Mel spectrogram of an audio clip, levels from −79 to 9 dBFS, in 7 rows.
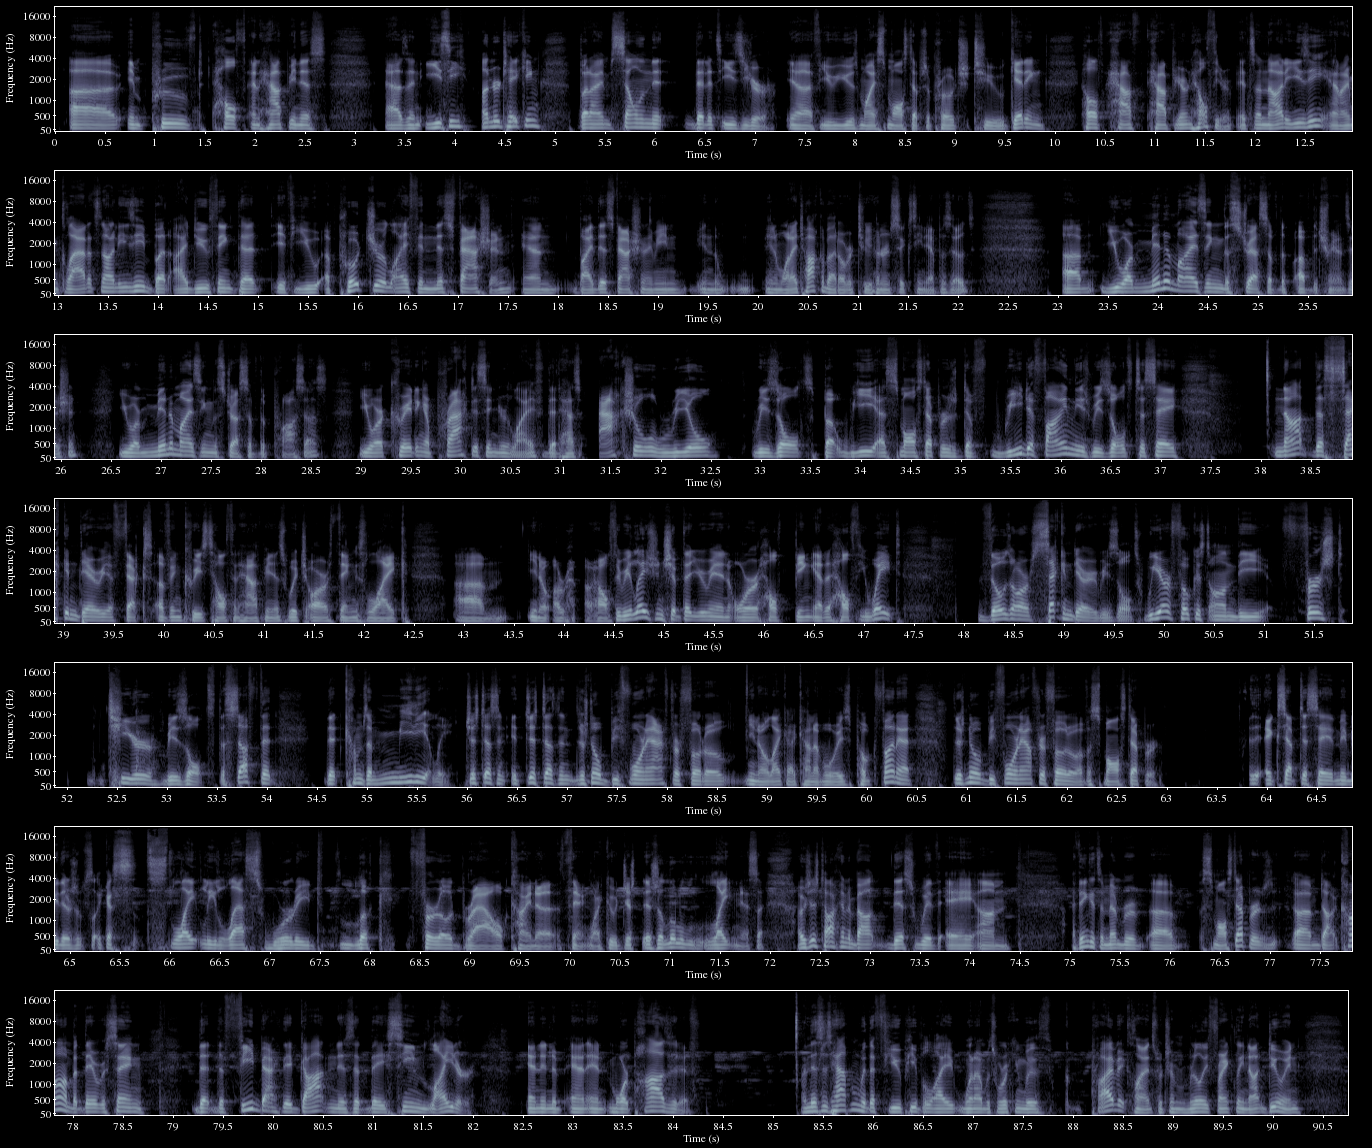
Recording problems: echo of what is said; faint; from 1:05 on; 480 ms later, 25 dB below the speech

